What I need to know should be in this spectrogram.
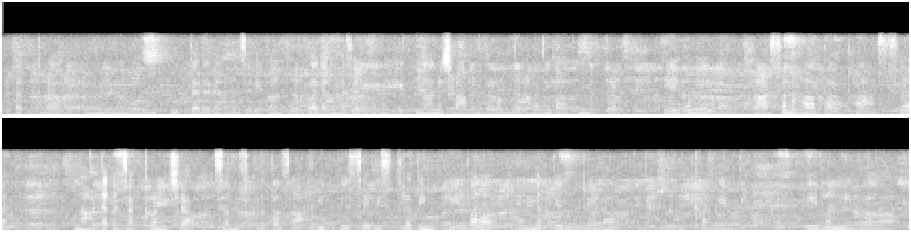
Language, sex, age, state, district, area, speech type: Sanskrit, female, 18-30, Kerala, Thrissur, urban, spontaneous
